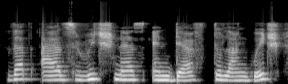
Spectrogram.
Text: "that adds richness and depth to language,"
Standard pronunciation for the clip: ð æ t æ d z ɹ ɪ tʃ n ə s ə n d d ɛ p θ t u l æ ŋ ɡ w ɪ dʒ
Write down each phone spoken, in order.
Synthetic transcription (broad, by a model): ð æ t æ d z ɹ ɪ tʃ n ə s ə n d d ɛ θ t u l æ ŋ ɡ w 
